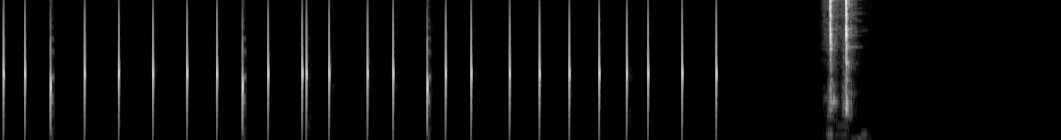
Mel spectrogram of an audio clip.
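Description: Computer keyboard typing sound effect: a quick, even run of about two dozen keystroke clicks, one per letter typed, then a single mouse click on the search button about four seconds in.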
